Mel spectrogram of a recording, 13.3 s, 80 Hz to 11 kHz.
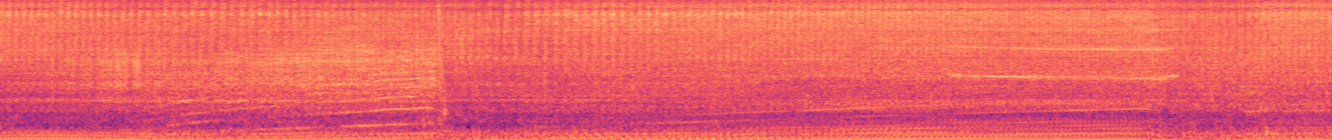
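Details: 1964 Triumph TR4 on first drive after DIY rebuild of TR3 3-synchro gearbox and overdrive, hot 95-degree day: revs rise and settle through gear changes with no whine, grind or clunk; gearbox solid, though overdrive solenoid not engaging.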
